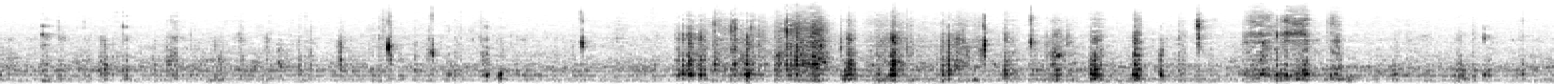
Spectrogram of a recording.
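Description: Close-miked chewing and wet mouth sounds of someone eating skewered fish in spicy sauce: scattered smacks and clicks, with a dense flurry of smacking about halfway through and another as she bites a piece off the skewer near the end.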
